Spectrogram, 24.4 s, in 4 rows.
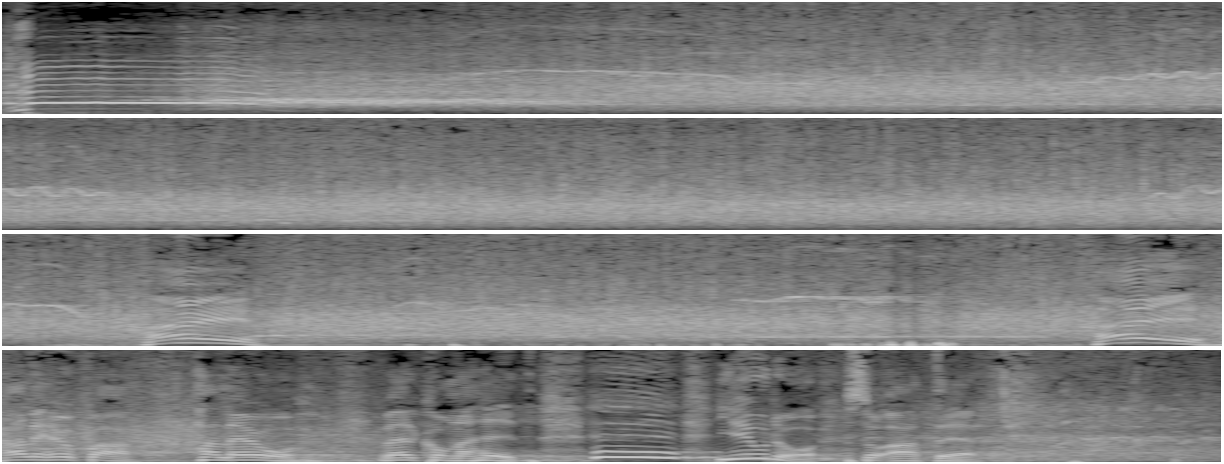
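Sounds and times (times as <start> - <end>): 
audience cheers and whoops: 0.0 - 8.5, 11.8 - 18.2
audience applause for a comedian at a stand-up show in Skåne: 1.1 - 20.4
speech: 18.4 - 21.3, 21.9 - 23.5
laughter: 22.6 - 24.3.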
